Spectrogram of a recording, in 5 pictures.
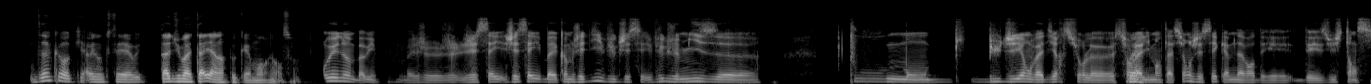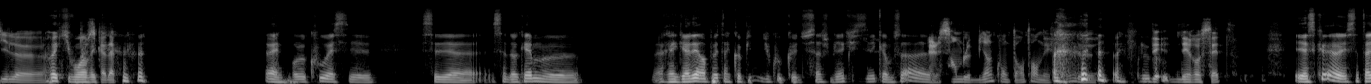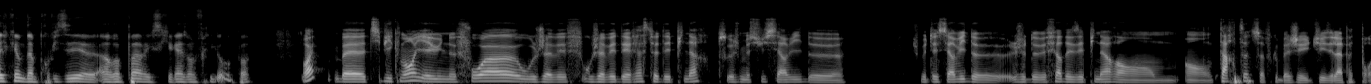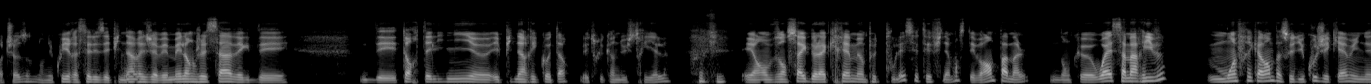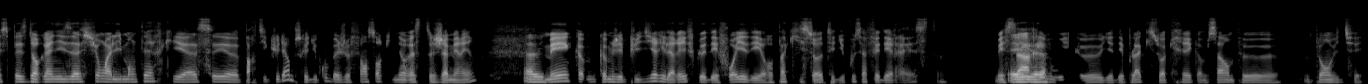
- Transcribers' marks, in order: tapping; laughing while speaking: "Ouais qui vont avec"; laugh; laugh; laughing while speaking: "Ouais, pour le coup"; laughing while speaking: "OK"; other background noise
- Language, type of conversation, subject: French, podcast, Comment organises-tu ta cuisine au quotidien ?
